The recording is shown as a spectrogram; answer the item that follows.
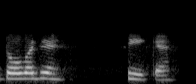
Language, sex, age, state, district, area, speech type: Urdu, female, 18-30, Uttar Pradesh, Gautam Buddha Nagar, rural, conversation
